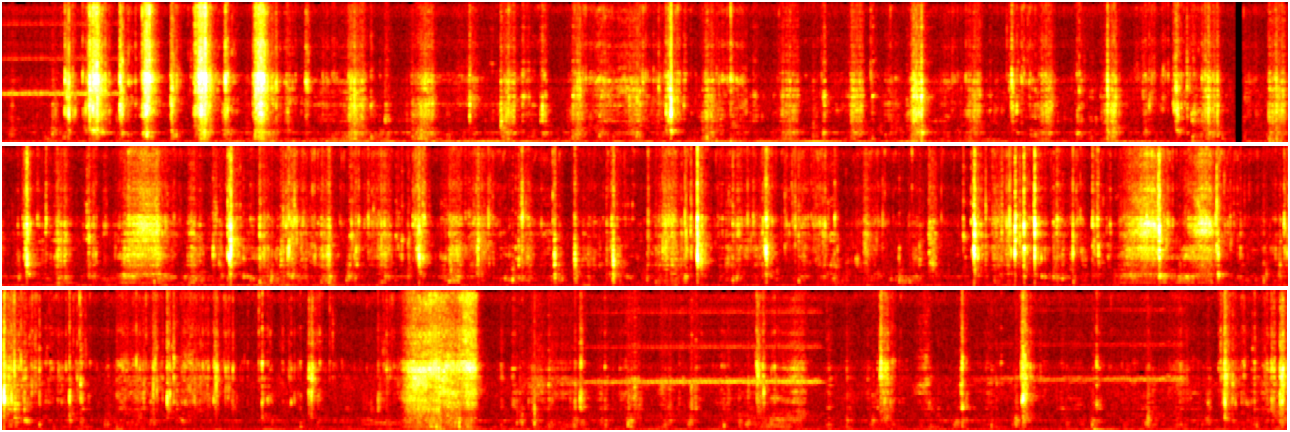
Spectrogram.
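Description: Close-up chewing, with crisp crunches from bites of raw cucumber in the first couple of seconds. After that comes steady, wet chewing of rice and curry with scattered mouth clicks.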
